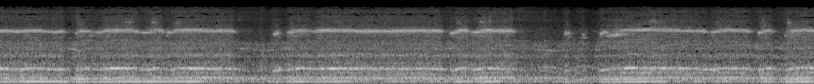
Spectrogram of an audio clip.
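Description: Orange Mitsubishi Fuso 6x4 tronton truck running hard under load as it pulls a sunk truck out on a cable, with a loud, shrill whine over the engine that breaks off briefly twice.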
